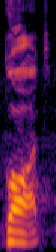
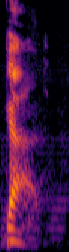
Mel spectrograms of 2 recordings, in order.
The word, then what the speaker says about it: Gad: From the tribe of Gad, not God, but Gad. Now, when I was reading this, I remember other people pronounced God as God, but this one is God with G-A-D.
